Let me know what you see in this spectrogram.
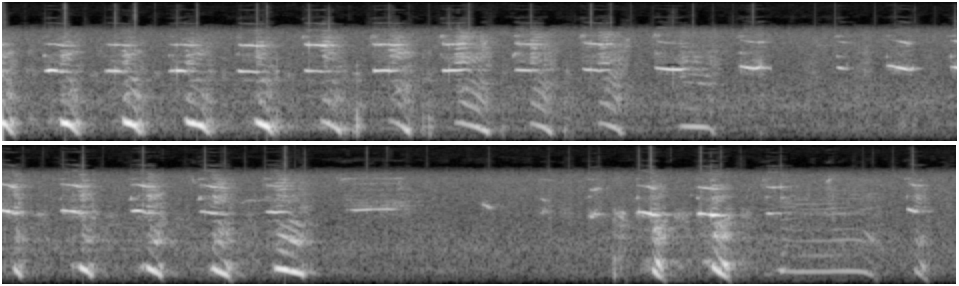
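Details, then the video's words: Whimpering wolf giving quick, downward-sliding whines about three a second, a brief pause midway, then more whines and a short level, drawn-out whimper near the end; no other sounds. "Wolf Whimper"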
